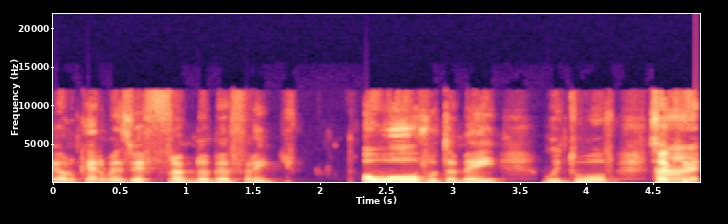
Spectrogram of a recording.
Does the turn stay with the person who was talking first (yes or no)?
yes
